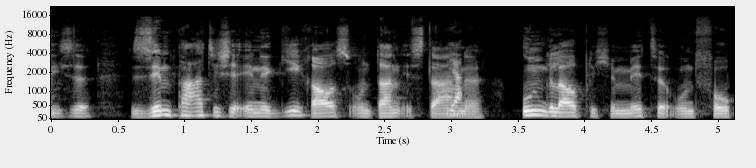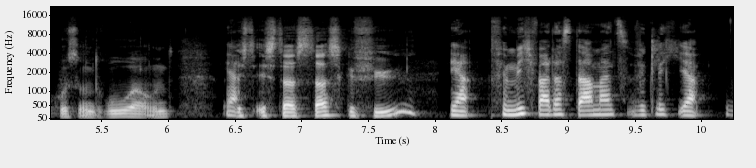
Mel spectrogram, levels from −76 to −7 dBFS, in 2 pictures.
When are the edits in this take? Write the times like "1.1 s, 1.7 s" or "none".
8.4 s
